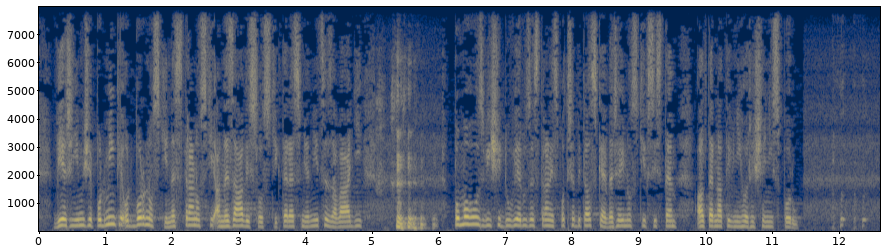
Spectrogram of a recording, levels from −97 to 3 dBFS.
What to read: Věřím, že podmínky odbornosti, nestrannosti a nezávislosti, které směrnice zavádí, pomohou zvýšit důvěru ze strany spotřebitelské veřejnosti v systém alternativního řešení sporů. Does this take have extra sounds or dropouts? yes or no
yes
